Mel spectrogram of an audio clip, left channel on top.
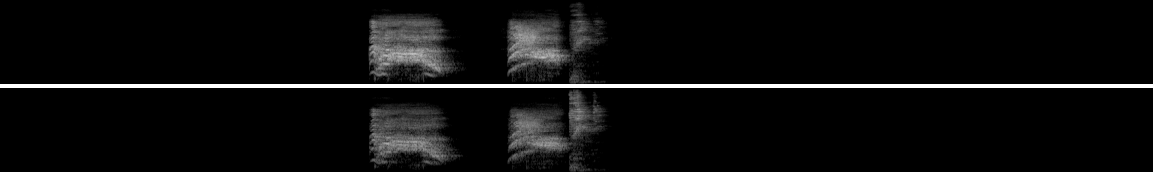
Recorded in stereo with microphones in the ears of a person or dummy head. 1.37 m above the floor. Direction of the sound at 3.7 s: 55° left (ahead or behind).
